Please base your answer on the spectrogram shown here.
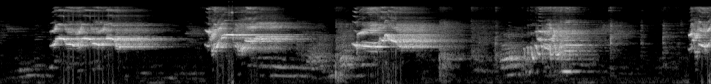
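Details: Loud, talkative lory, active daily and used as a lure and master bird for other lories, delivering five harsh, grating screeches in quick succession, about one every one and a half seconds.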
